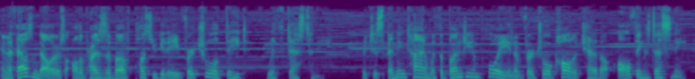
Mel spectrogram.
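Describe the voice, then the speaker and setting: A man's voice: medium pitch, brisk, a little mellow, soft background music. Chatty gaming podcast man. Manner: chatty, self-mocking, repeats words. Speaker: podcast co-host. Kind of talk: casual gaming podcast chat.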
